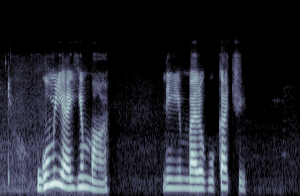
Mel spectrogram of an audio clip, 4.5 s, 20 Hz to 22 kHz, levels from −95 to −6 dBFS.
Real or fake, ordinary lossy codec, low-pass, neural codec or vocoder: real; Opus, 32 kbps; 7.2 kHz; none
